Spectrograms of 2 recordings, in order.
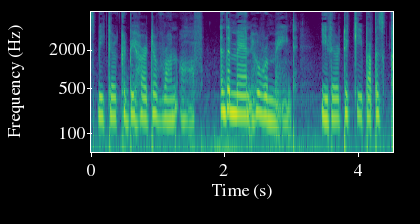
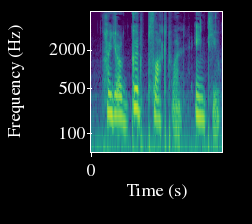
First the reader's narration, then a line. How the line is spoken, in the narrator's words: observed the first voice scornfully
